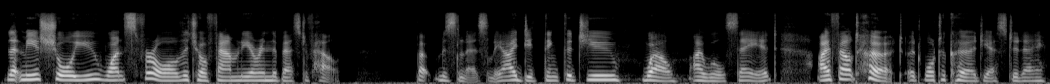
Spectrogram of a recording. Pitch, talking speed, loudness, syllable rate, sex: 185 Hz, 200 wpm, -20 LUFS, 5.1 syllables/s, female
